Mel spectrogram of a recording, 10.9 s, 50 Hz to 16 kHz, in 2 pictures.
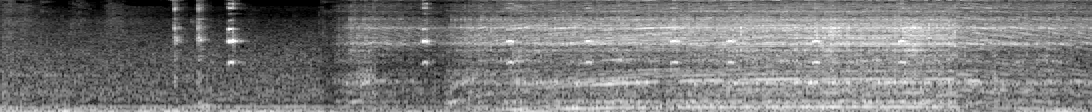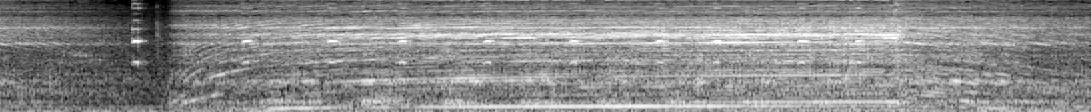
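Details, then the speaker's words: New passenger-side power window motor for a 1980 C3 Corvette, bench tested before installation: small motor spins up with a rising whir, settling into a smooth, even hum over two short runs; works fine, unlike the weak, clanking old motor. "So, as you can see, I bench tested the new motor. It works fine."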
